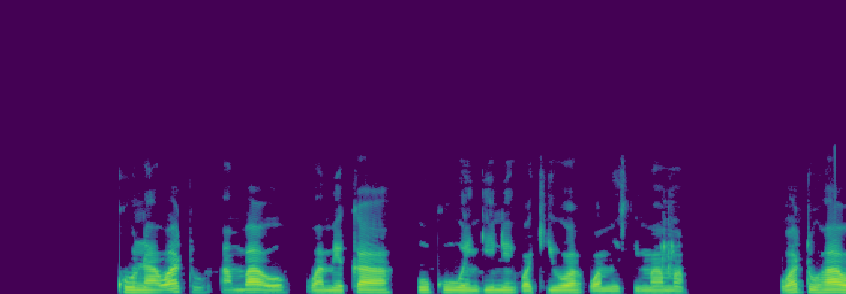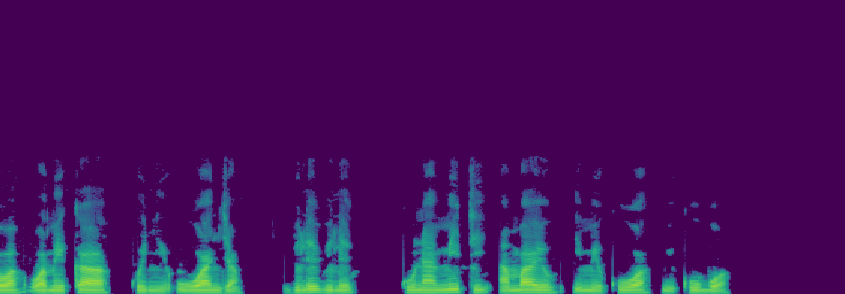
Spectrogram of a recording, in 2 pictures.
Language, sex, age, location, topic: Swahili, male, 25-35, Nairobi, education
